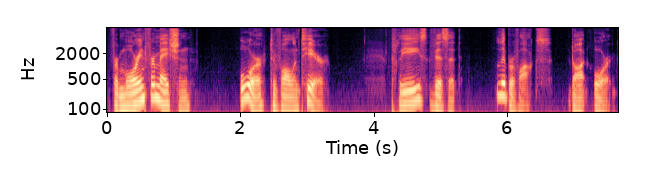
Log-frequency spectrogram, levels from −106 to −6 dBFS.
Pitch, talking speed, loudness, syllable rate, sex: 120 Hz, 85 wpm, -18 LUFS, 3.9 syllables/s, male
